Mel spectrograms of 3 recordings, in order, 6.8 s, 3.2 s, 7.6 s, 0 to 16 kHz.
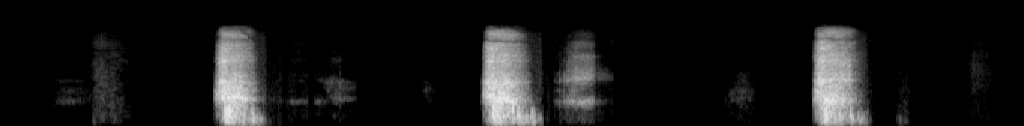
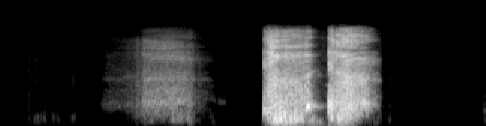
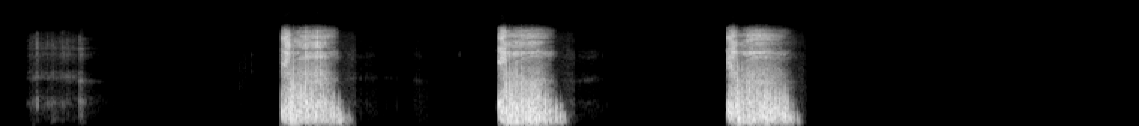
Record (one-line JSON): {"exhalation_length": "6.8 s", "exhalation_amplitude": 26847, "exhalation_signal_mean_std_ratio": 0.25, "cough_length": "3.2 s", "cough_amplitude": 30456, "cough_signal_mean_std_ratio": 0.34, "three_cough_length": "7.6 s", "three_cough_amplitude": 32159, "three_cough_signal_mean_std_ratio": 0.31, "survey_phase": "beta (2021-08-13 to 2022-03-07)", "age": "45-64", "gender": "Female", "wearing_mask": "No", "symptom_sore_throat": true, "symptom_headache": true, "symptom_onset": "3 days", "smoker_status": "Never smoked", "respiratory_condition_asthma": true, "respiratory_condition_other": false, "recruitment_source": "REACT", "submission_delay": "1 day", "covid_test_result": "Negative", "covid_test_method": "RT-qPCR"}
